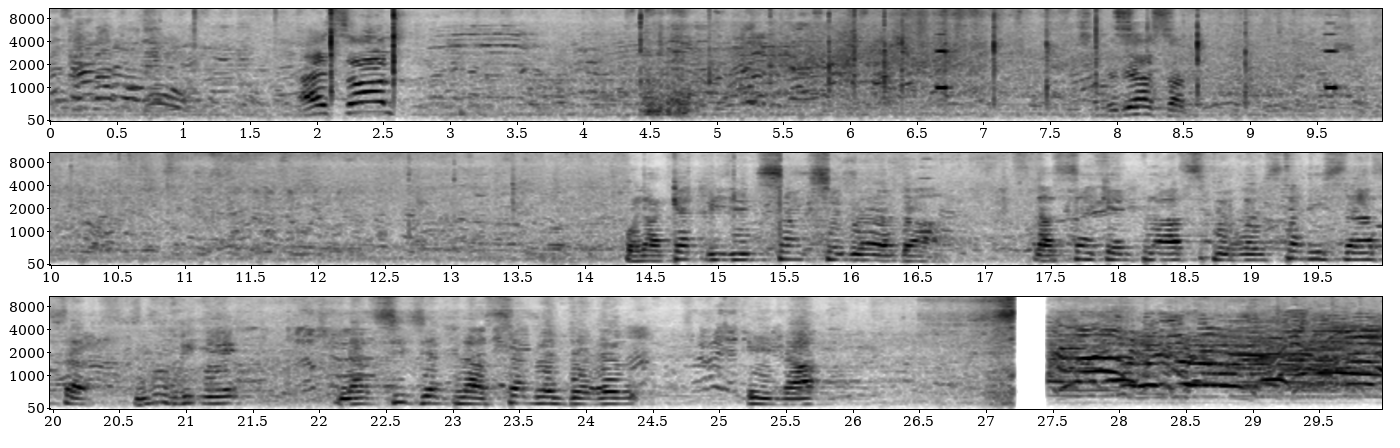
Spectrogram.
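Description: A man speaks with animation over a loudspeaker outdoors.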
